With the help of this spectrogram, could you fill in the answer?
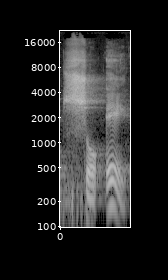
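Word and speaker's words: soe (ζωή): Subraya la palabra vida, proviene del griego SOE, con Z y acento en la E, soe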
